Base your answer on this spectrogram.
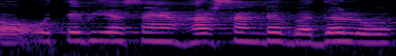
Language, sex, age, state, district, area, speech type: Sindhi, female, 45-60, Gujarat, Junagadh, urban, spontaneous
